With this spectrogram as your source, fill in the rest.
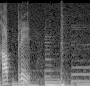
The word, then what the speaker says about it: cable: Cable. Letter A always sound as R sound. So car. Cable. Letter E sound as E sound. Elephant. Can you remember? So A sound. So cable. A. Cable.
